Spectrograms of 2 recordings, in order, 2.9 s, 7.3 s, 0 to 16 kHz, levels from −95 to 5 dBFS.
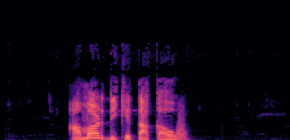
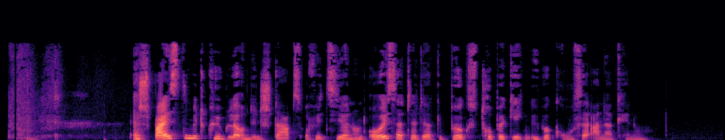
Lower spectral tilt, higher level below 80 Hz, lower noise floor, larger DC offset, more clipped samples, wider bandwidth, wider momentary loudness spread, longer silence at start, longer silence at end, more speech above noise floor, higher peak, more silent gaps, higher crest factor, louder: about the same, -5 dB/octave vs -4 dB/octave; first, -64 dBFS vs -72 dBFS; about the same, -81 dBFS vs -80 dBFS; neither; neither; about the same, 10.5 kHz vs 11.5 kHz; second, 10 LU vs 18 LU; first, 0.7 s vs 0.1 s; first, 1.05 s vs 0.8 s; first, 57 dB vs 53 dB; second, -6 dBFS vs 0 dBFS; neither; second, 22 dB vs 28 dB; first, -24 LUFS vs -27 LUFS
